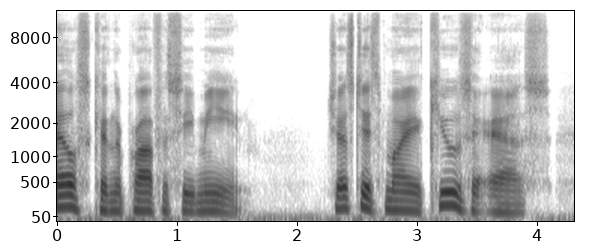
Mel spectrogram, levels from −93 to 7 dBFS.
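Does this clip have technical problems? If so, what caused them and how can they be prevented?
No, no technical faults detected.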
